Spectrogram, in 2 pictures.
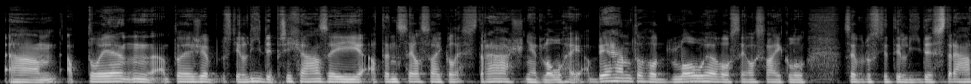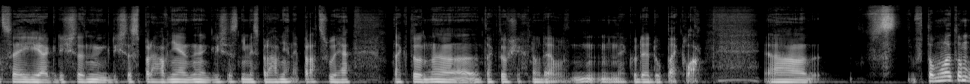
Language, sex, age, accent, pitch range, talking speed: Czech, male, 20-39, native, 115-135 Hz, 160 wpm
